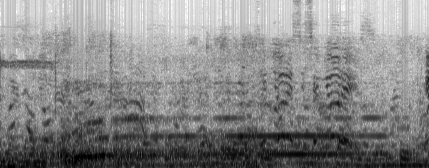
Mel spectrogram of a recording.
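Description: A crowd of people talks and calls out outdoors.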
